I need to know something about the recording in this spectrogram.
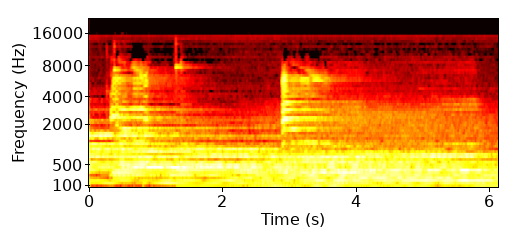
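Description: A cat meows twice, loud, with the drawn-out cries a couple of seconds apart over a steady low background hum.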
